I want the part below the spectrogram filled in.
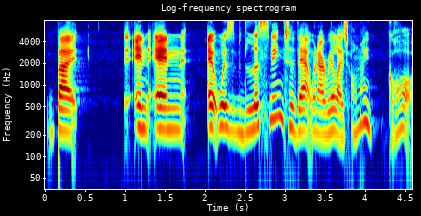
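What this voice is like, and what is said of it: Usual voice. Nothing is said of it.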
